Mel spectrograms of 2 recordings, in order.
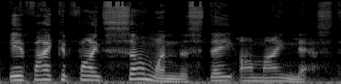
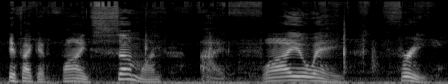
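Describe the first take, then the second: First: Said in the usual way. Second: Whisper. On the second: Acted.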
